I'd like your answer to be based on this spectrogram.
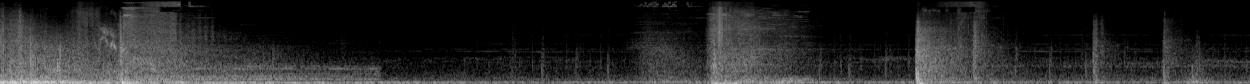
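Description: Confringo blasting spell explosions in the Hogwarts Legacy video game on PS5: a loud booming blast at the start with a rumbling tail, then several more sharp bursts spaced a few seconds apart, with no voices.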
